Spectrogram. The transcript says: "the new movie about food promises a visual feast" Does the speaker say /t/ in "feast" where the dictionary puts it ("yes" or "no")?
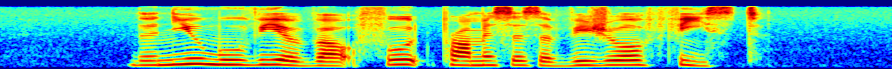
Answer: yes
